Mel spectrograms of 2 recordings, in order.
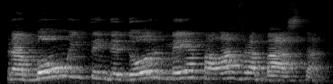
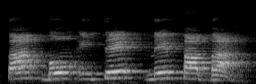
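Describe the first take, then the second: First: Every word is said in full. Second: Most words are cut to their first syllables. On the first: "In Portuguese we say" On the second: "He's cutting the words"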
